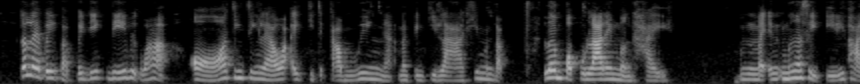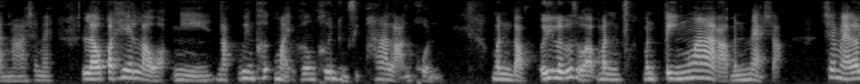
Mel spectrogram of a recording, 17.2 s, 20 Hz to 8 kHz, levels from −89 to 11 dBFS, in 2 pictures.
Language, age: Thai, 20-39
